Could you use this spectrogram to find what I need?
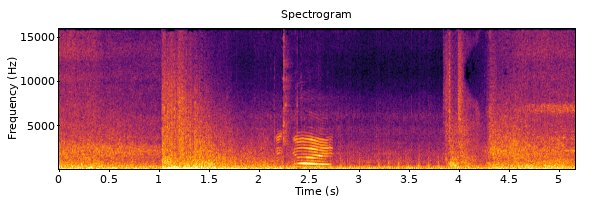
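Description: A rocket launches with a loud whoosh.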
